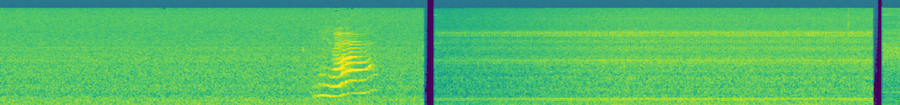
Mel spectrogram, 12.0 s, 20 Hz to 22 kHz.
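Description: Graphics card cooling fans at idle, heard close up. The MSI Twin Frozr II's twin axial fans give a steady soft whoosh, and a cat meows once, briefly, about four seconds in. A little before halfway it cuts to the reference GTX 560 Ti cooler's blower fan: a steady whir with a low, even hum that swells slightly at first.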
